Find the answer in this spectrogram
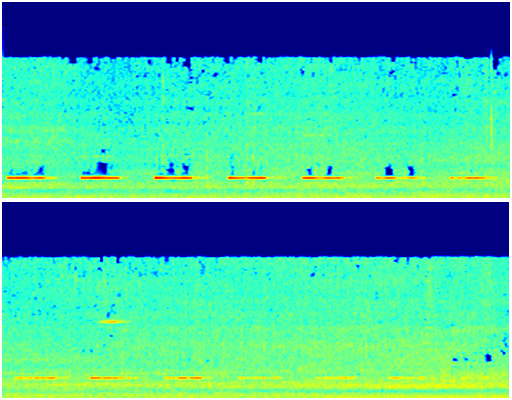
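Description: A truck's reversing alarm beeping: one high, even beep about twice a second, growing fainter over the second half and stopping shortly before the end. Low traffic rumble runs underneath.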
